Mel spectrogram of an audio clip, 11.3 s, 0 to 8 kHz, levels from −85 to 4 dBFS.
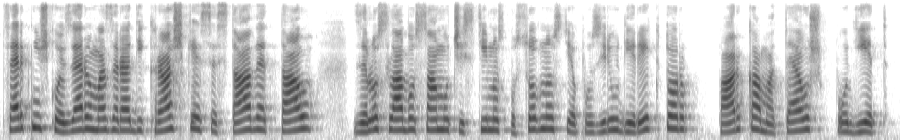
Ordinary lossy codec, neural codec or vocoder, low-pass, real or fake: none; codec, 16 kHz, 4 kbps, FunCodec, trained on Chinese and English, 50 frames a second; 7.2 kHz; fake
